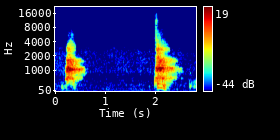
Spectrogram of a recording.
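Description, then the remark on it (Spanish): A dog that was taken out for a walk and seems to have got loose barks twice out on the street, two sharp separate woofs about two seconds apart, with silence between them and no talking. “Sí, en la calle está como ladrando, no sé qué onda.”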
